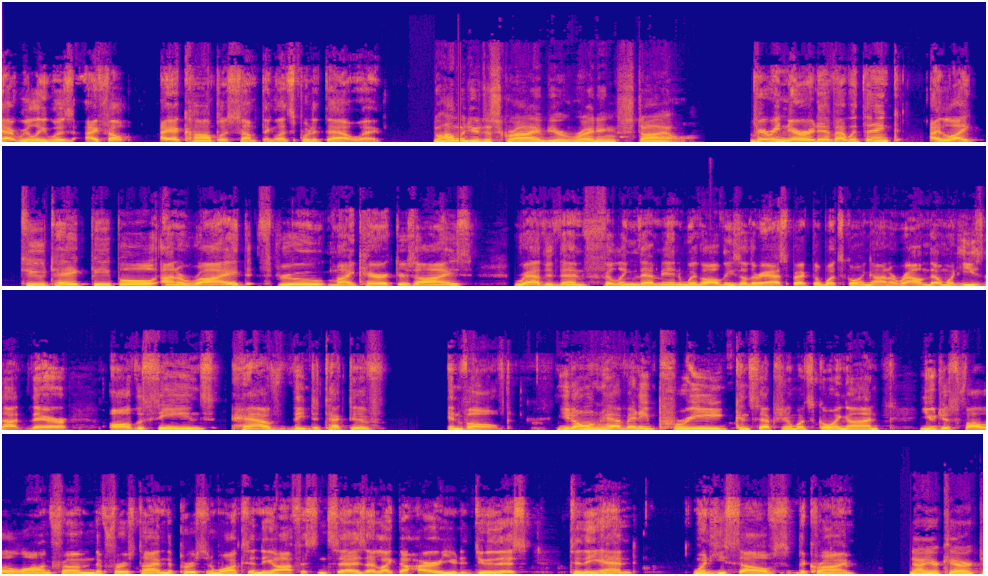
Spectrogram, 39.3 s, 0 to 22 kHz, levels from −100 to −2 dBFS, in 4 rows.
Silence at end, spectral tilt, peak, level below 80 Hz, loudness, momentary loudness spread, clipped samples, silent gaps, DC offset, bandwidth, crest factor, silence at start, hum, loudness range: 0 s; -5.5 dB/octave; -6 dBFS; -58 dBFS; -17 LUFS; 8 LU; under 0.1%; 7.02-7.48 s, 21.92-21.97 s, 23.85-24.12 s, 38.33-38.50 s; under 0.1%; 15.5 kHz; 12 dB; 0 s; none; 3 LU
